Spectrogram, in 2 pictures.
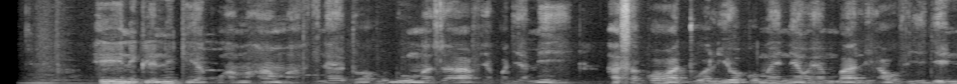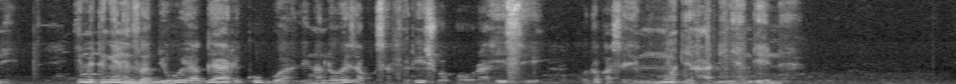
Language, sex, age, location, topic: Swahili, male, 25-35, Nairobi, health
